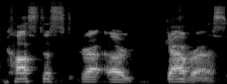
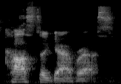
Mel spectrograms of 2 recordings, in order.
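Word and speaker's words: Costa-Gavras: make a little correction it's not uh it's not costas gavrez it's costa gabaras uh it's not plural i messed that up and then was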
